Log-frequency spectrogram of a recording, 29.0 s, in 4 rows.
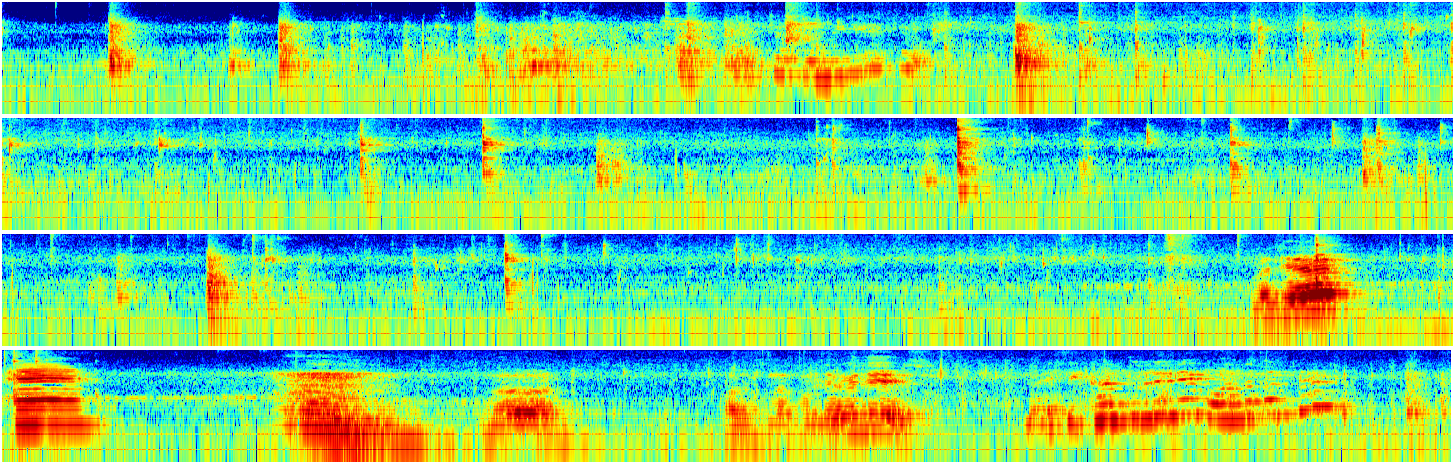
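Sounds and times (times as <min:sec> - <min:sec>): faint sizzle of deep-frying: 0:00.0 - 0:29.0
metal spatula clicks on pan: 0:09.0 - 0:10.0, 0:11.3 - 0:14.6.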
